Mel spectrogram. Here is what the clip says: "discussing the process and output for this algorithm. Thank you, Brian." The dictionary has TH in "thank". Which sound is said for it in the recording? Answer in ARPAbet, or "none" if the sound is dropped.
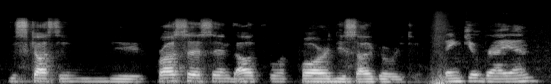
T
